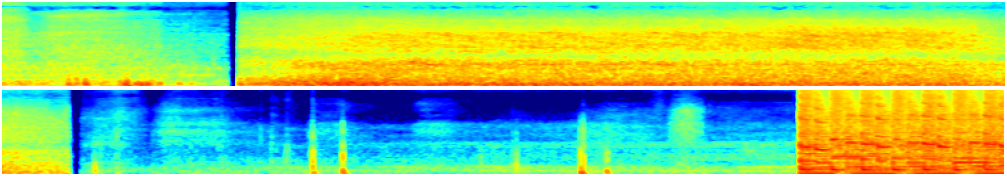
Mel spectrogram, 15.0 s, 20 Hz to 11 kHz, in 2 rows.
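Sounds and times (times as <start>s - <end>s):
train rushing past: 1.8s - 8.0s.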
